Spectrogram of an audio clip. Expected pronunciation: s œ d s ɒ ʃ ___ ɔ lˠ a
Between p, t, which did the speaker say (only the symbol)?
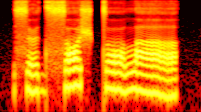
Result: t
